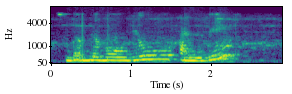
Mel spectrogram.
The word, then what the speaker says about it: would: W-O-U-L-D, would. Your L is silent, children.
